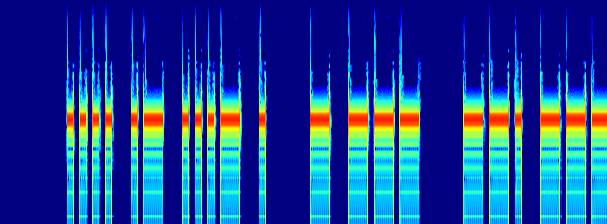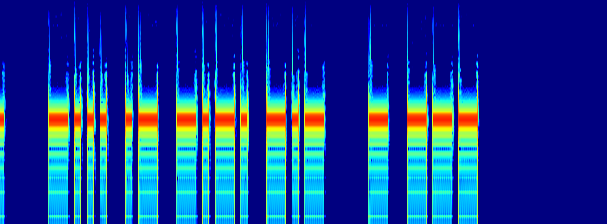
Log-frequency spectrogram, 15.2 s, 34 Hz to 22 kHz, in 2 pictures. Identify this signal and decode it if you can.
Morse code, heard as a keyed tone, about 15 wpm, 700 Hz. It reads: HAVE TO GO BACK TO
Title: Sets of 5 Words Encore2 15wpm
